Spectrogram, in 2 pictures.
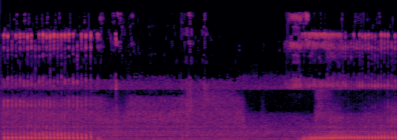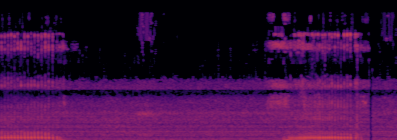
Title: KingPug snoring loudly.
